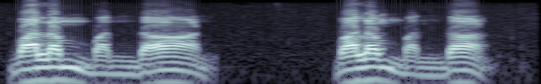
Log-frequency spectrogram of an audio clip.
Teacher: எழுத்து வந்ததுனா மகர எழுத்துக்கு பக்கத்துல மகரம் வா என்ற எழுத்து வந்துச்சுன்னா இந்த மகர மெய்யானது தனக்குரிய அரை மாத்திரை அளவிலிருந்து குறைந்து கால் மாத்திரை அளவு ஒலிக்கும் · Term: மகர குறுக்கம்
